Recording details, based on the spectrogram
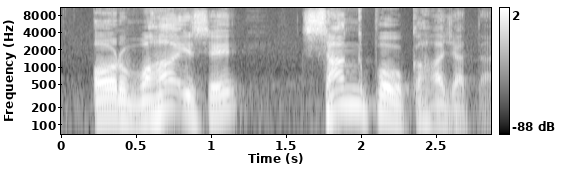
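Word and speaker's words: Tsangpo: वो तिब्बत चीन में है और वहां इसे सांगपो कहा जाता है सांगपो यानी कि टी एस ए एन जी पीओ इसकी स्पेलिंग है अरुणाचल से गुजरने वाले इस हिस्से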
